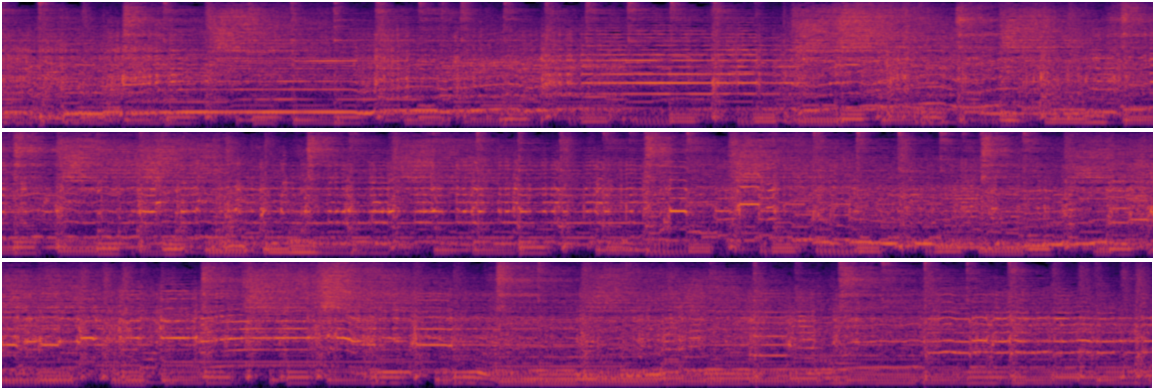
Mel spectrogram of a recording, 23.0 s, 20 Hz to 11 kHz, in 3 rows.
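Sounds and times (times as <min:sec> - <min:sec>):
electric guitar bending notes: 0:00.0 - 0:23.0
rock band playing: 0:00.0 - 0:23.0.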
